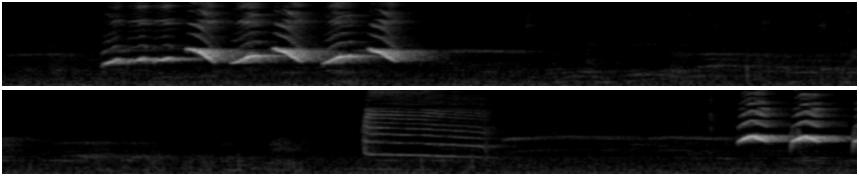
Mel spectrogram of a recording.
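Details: Laughingthrush singing: a quick run of four loud, rich whistled notes rising and falling, then a pause, a single sharp downward-sweeping note, and another burst of bright whistled notes at the end.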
